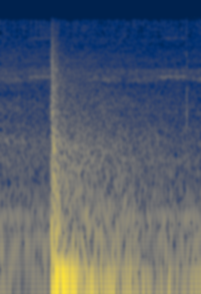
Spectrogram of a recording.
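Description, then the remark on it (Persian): A black SUV pulls out of a warehouse and drives off toward the main road: its engine starts with a sudden low thump and settles into a deep, steady rumble that slowly fades. Nobody speaks. “از بغل نگاه کردم دیدم یه ماشین شاسی بلند مشکی از انبار اومد بیرون و رفت به سمت جاده اصلی”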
